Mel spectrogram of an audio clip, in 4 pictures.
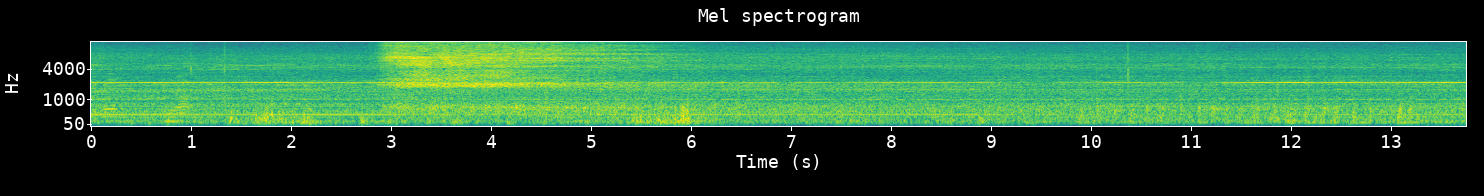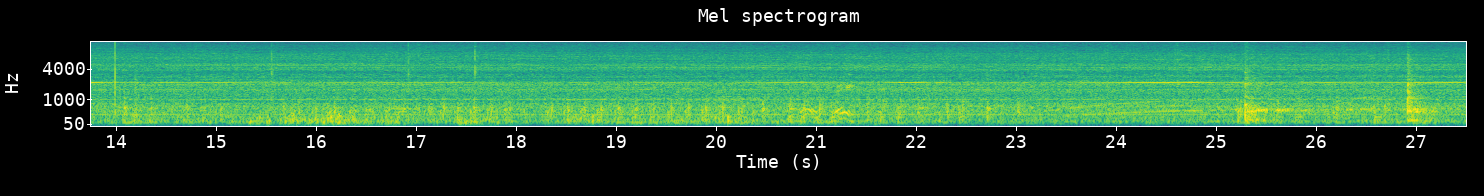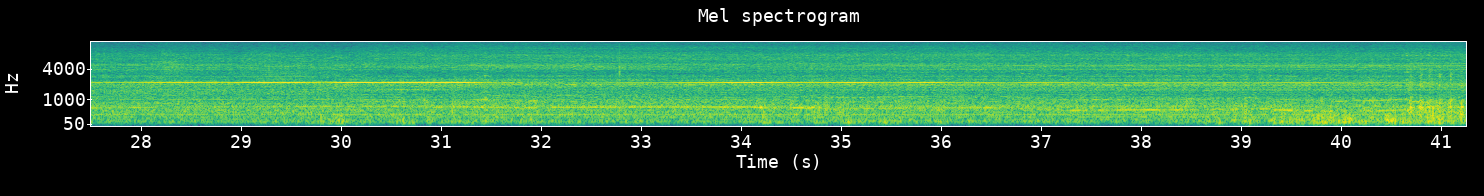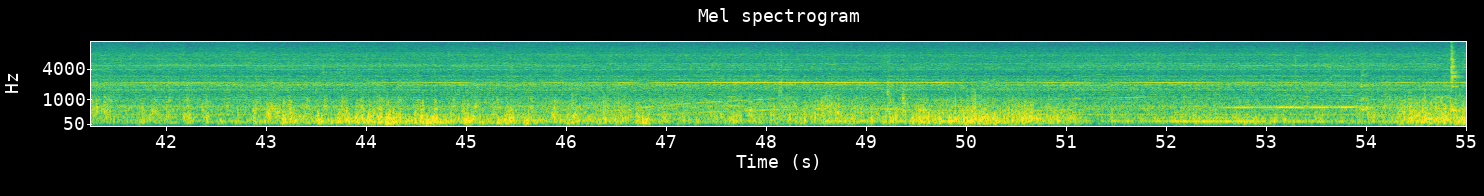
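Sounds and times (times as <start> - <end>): vacuum motor running: 0.0 - 55.0.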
